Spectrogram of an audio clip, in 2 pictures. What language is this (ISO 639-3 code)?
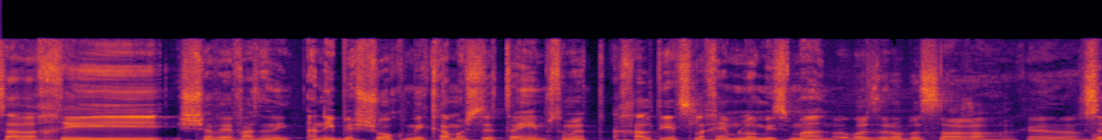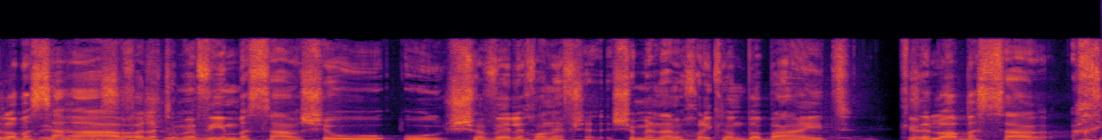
heb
